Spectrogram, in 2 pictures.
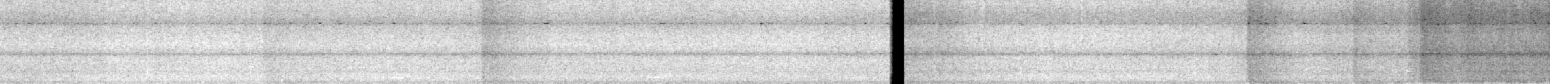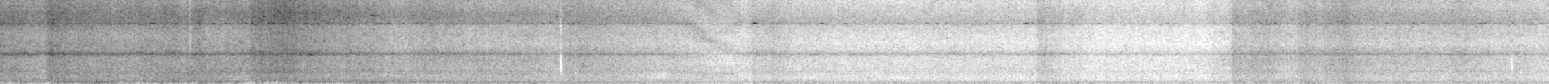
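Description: Ocean surf breaking and washing up a beach, with wind on the microphone. The sound drops out for a moment about nine seconds in.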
